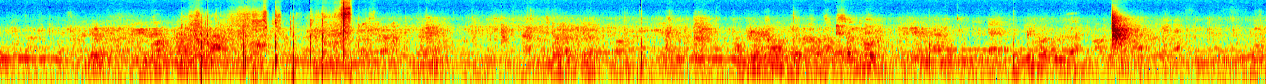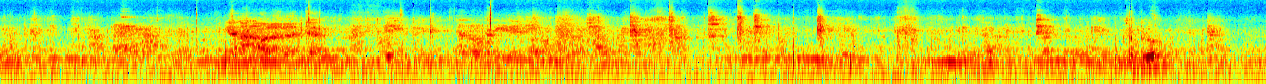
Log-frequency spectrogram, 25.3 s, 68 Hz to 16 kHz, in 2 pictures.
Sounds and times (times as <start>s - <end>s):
Music: 0.0s - 25.3s
Speech: 7.3s - 19.6s.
